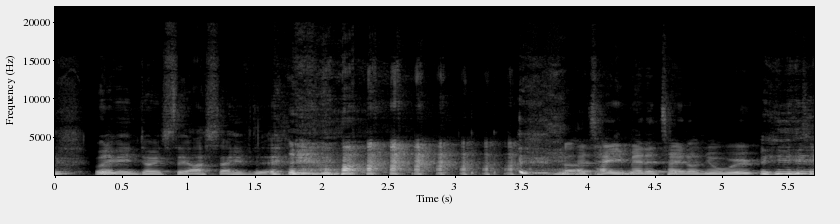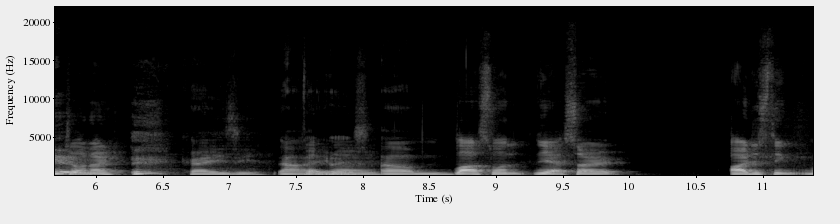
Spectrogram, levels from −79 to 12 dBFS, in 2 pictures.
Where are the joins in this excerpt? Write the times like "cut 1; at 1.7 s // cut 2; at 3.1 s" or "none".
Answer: none

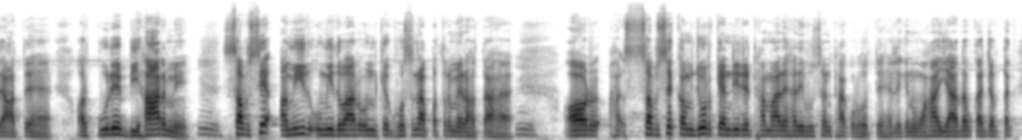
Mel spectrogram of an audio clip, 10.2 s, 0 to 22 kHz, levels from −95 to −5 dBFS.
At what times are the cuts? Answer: none

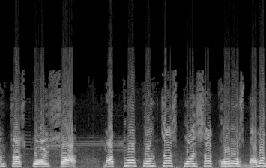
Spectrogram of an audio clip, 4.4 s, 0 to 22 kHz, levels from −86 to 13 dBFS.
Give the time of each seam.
none

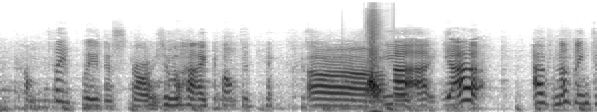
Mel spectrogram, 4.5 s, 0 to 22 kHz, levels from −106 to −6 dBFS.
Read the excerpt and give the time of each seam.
cut 1; at 2.9 s

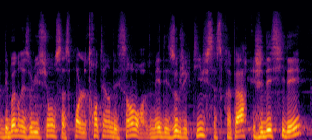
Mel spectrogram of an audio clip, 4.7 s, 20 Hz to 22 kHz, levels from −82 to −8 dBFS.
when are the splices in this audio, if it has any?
cut 1; at 3.8 s

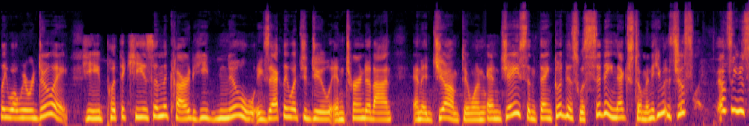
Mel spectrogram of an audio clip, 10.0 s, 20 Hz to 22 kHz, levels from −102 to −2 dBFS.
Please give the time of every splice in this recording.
cut 1; at 1.0 s // cut 2; at 6.5 s

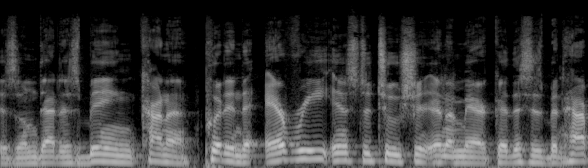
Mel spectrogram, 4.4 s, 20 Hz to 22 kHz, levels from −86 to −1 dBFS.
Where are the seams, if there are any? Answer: cut 1; at 1.5 s

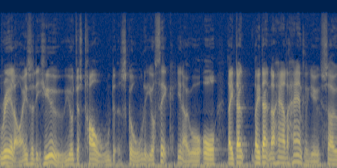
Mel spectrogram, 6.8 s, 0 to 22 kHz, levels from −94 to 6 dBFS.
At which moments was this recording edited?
none

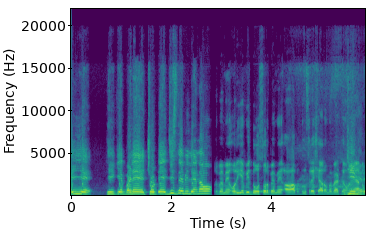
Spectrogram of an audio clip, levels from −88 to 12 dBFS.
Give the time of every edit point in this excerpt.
cut 1; at 2.9 s

